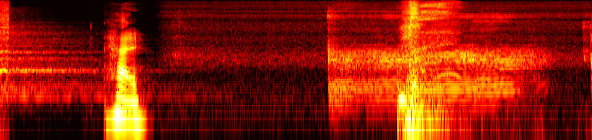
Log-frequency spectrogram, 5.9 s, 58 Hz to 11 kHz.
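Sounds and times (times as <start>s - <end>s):
speech: 1.1s - 1.5s, 4.0s - 4.2s
long buzzy fart: 3.2s - 5.6s.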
